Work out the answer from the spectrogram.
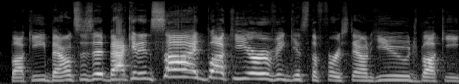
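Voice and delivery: cheering the run as it happens; shouting the big gain; excited shout. Real, not acted.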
